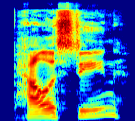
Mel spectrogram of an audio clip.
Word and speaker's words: Palestine: I'm going to try and pronounce this the Ohio way. Palestine.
